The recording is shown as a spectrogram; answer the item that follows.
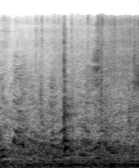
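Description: Metal spatulas scraping and tapping on a teppanyaki griddle as a pile of fried rice is chopped and stirred. Underneath are background voices and a steady low rumble.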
